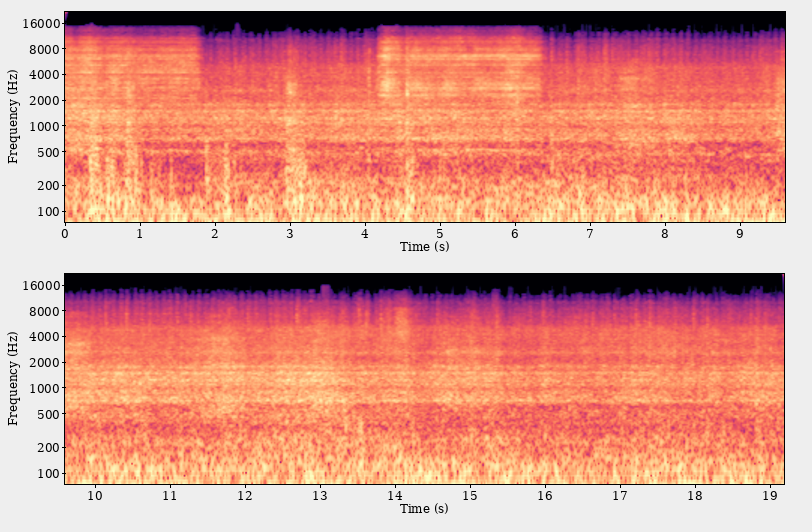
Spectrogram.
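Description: Wind buffets and rumbles loudly outdoors.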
